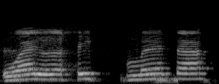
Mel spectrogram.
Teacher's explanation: Benar-benar mati lam jangan dipantul seperti huruf qalqalah ya.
